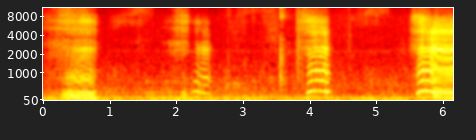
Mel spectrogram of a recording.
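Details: Sleeping female cat snoring with high, squeaky, whistling sounds on each breath, roughly every second and a half; snoring.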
